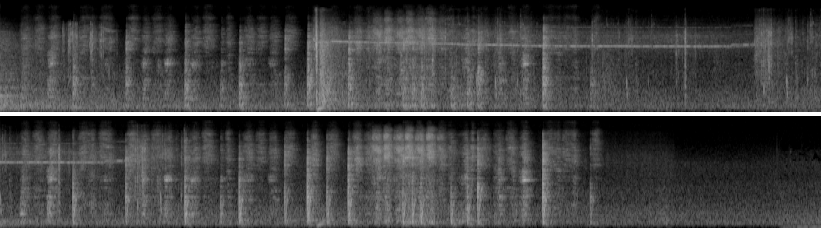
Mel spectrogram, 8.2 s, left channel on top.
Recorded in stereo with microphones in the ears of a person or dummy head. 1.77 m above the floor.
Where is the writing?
60° right (ahead or behind), 1.6 m.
